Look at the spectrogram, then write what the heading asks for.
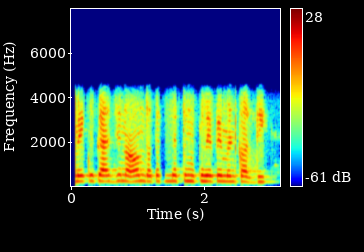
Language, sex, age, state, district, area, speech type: Punjabi, female, 18-30, Punjab, Muktsar, urban, conversation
